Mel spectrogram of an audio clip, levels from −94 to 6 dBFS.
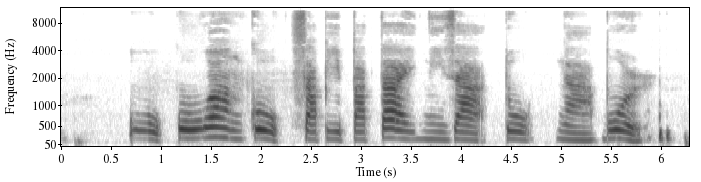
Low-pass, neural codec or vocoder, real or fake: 10.8 kHz; vocoder, 24 kHz, 100 mel bands, Vocos; fake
